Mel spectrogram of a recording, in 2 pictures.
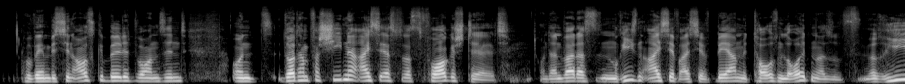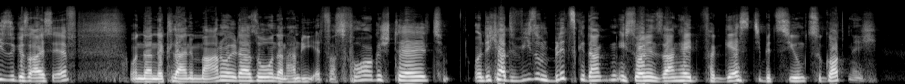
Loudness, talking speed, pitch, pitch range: -12 LUFS, 200 wpm, 165 Hz, 145-185 Hz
